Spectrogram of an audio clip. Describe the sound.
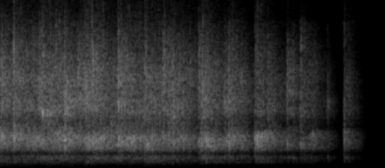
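A church audience applauds after a scripture reading in a French-language service. The dense clapping holds steady, then thins and fades, ending with one last isolated clap before silence.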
